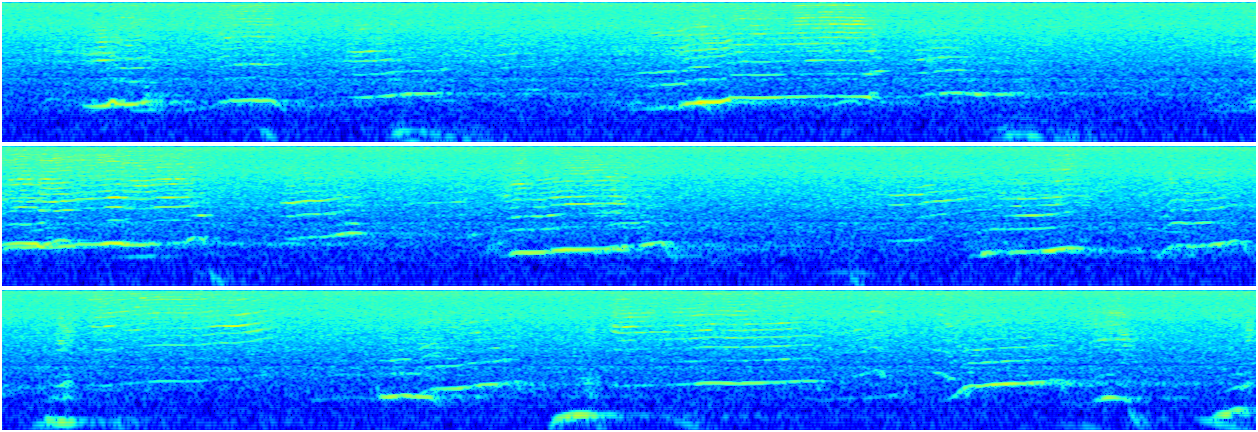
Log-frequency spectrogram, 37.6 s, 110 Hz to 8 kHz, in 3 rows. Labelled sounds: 0.8	1.5	humpback whale, 0.99 to 1.7 kHz
2.3	2.7	humpback whale, 1.1 to 2.9 kHz
3.4	4.0	humpback whale, 0.86 to 1.8 kHz
6.4	8.9	humpback whale, 0.80 to 7.2 kHz
9.3	9.7	humpback whale, 0.93 to 1.5 kHz
12.6	14.7	humpback whale, 0.90 to 5.8 kHz
15.3	15.9	humpback whale, 0.86 to 1.6 kHz
17.6	18.8	humpback whale, 0.99 to 3.0 kHz
21.4	22.2	humpback whale, 0.90 to 1.9 kHz
22.5	23.1	humpback whale, 0.90 to 1.7 kHz
26.1	27.8	humpback whale, 1.4 to 6.5 kHz
28.9	29.9	humpback whale, 0.80 to 0.99 kHz
31.2	33.3	humpback whale, 0.93 to 7.1 kHz
34.7	35.4	humpback whale, 0.80 to 1.4 kHz
36.0	36.2	humpback whale, 1.5 to 1.8 kHz

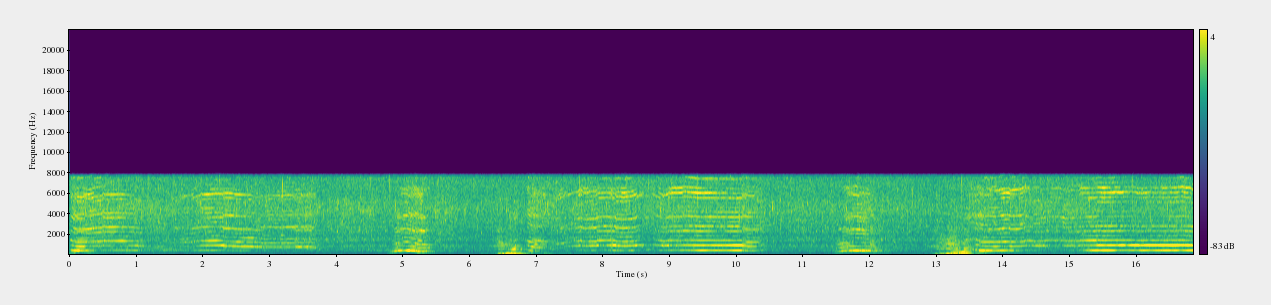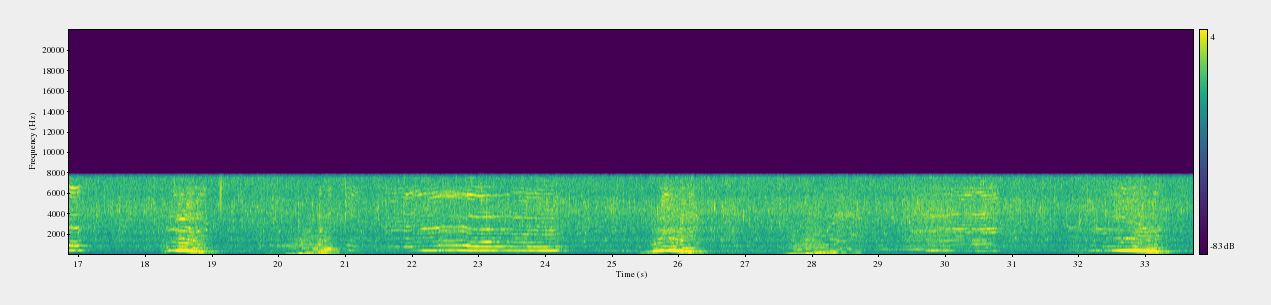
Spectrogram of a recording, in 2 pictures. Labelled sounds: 0.0	3.7	humpback whale, 0.78 to 7.8 kHz
4.9	5.5	humpback whale, 0.88 to 4.2 kHz
6.8	10.4	humpback whale, 0.78 to 7.6 kHz
11.5	12.0	humpback whale, 0.78 to 3.9 kHz
13.5	17.1	humpback whale, 0.78 to 7.1 kHz
18.2	18.9	humpback whale, 0.78 to 2.7 kHz
20.1	20.4	humpback whale, 1.0 to 1.1 kHz
21.5	24.2	humpback whale, 0.78 to 7.9 kHz
25.6	26.2	humpback whale, 0.78 to 1.7 kHz
30.0	30.8	humpback whale, 0.97 to 6.6 kHz
32.3	33.2	humpback whale, 0.78 to 3.8 kHz

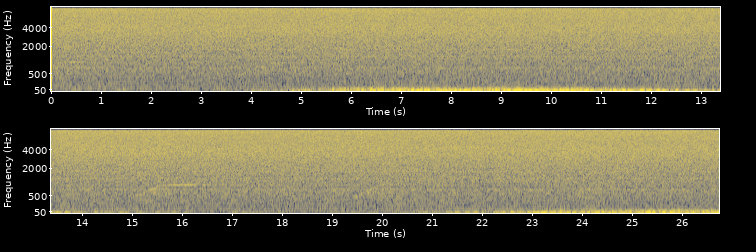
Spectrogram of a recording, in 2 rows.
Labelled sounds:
15.7	16.0	humpback whale, 0.90 to 1.1 kHz

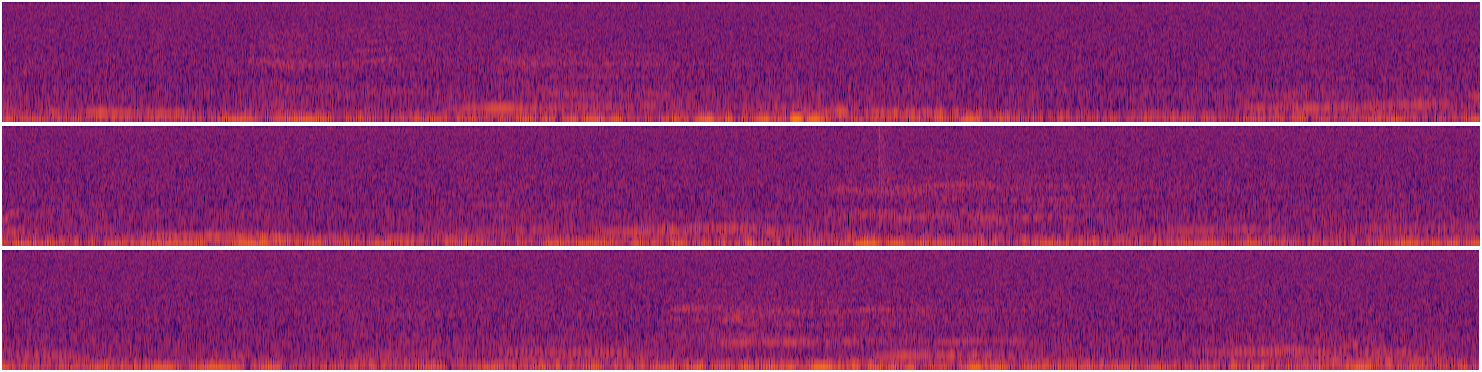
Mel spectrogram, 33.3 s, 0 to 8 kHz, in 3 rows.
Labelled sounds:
1.9	2.9	killer whale, Bigg's (transient), 1.5 to 2.6 kHz
17.2	18.5	killer whale, Bigg's (transient), 1.4 to 2.0 kHz
27.2	27.5	killer whale, Bigg's (transient), 1.7 to 2.0 kHz
28.6	28.9	killer whale, Bigg's (transient), 1.8 to 1.9 kHz

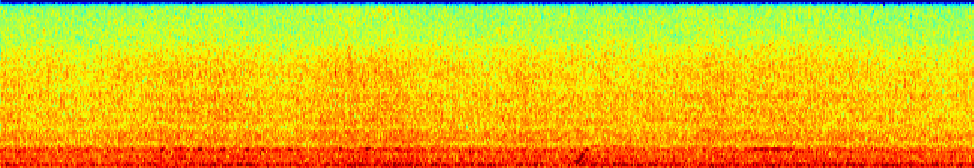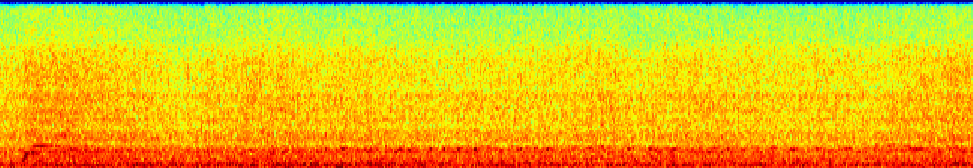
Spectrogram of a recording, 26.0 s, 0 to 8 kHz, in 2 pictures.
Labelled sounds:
10.0	10.4	humpback whale, 0.88 to 0.97 kHz
13.4	13.7	humpback whale, 1.1 to 1.2 kHz

